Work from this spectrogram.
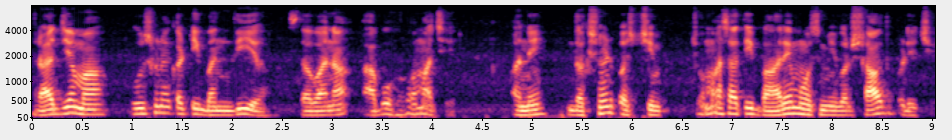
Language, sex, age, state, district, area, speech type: Gujarati, male, 18-30, Gujarat, Morbi, urban, read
